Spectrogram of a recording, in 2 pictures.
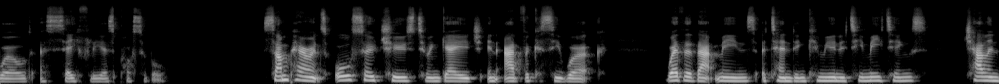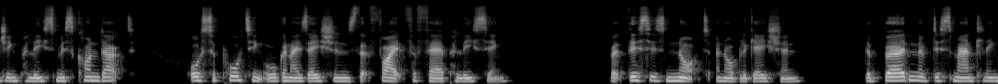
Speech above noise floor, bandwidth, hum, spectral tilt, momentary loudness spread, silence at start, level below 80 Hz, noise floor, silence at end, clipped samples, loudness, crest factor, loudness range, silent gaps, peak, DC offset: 52 dB; 17 kHz; none; -5 dB/octave; 11 LU; 0 s; -68 dBFS; -74 dBFS; 0 s; under 0.1%; -23 LUFS; 22 dB; 3 LU; 2.54-2.61 s; -2 dBFS; under 0.1%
